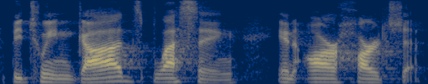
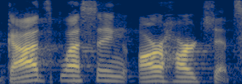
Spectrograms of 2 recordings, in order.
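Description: First: Said in the usual way. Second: "God's blessing", "our hardships" punched louder, set apart; preacher setting blessing against hardship, emphatic; stressed restatement. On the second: Shown as a demonstration. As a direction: hit each phrase as its own point, louder. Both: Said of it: "How do we put those two things together?".

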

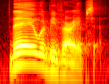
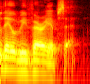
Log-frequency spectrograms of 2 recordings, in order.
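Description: First: "They" hit hard and louder, then falling; stress on They. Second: Said in the usual way. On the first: Real, not acted. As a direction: repeat it emphatically, leaning on "They". Repeated for emphasis.

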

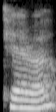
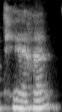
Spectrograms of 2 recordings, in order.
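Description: First: "Tierra" with an English r; English-style pronunciation. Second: "Tierra" with a breathed h for rr; Portuguese-style pronunciation. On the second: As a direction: say "Tierra" as tee-EH-ha. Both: Shown as a demonstration. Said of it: "not sure about the pronunciation".

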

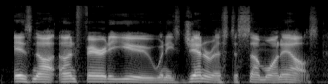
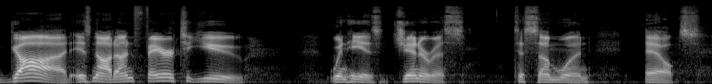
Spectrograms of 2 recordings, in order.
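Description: First: Said in the usual way. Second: Slow, with "God" stressed and a falling close; emphatic slow statement. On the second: Real, not acted. Pastor stressing the key point to the church, slow and emphatic. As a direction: weigh every word. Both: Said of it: "let me say again".

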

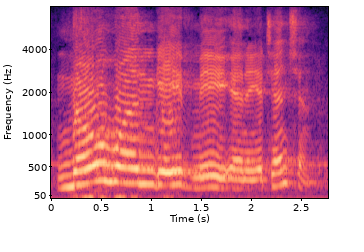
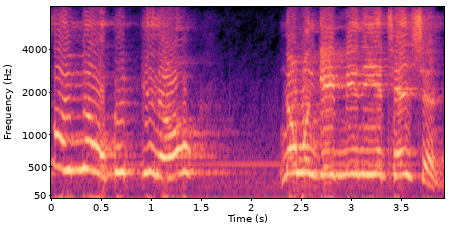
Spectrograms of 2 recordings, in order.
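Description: First: "No" stressed, slow and deliberate. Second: Put-on crying child. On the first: Shown as a demonstration. Speaker repeats the boy's words to the audience, slow stress on "No". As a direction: lean on "No" to show all-or-nothing. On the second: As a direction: play the hurt boy pleading. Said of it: "And he says".

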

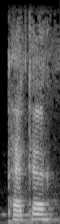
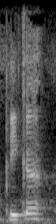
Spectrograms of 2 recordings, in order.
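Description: First: "Pekka" with an e as in peck; unsure pronunciation. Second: "Pika" with a long ee, PEE-kuh; questioning pronunciation. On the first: Co-host unsure of a term, trying "Pekka" with a short e. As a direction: try "Pekka", short e in the first syllable. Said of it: "however the hell you n-, pronounce it". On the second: Co-host trying the likelier form, "Pika" said PEE-kuh. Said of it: "I think it's called Pika". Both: Shown as a demonstration.

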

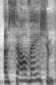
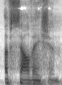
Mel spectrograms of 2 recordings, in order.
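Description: First: Salvation repeated higher and louder; emphatic salvation. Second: Said in the usual way. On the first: Real, not acted. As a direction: lift and punch salvation.

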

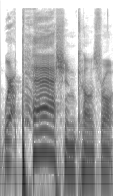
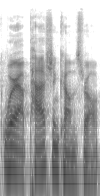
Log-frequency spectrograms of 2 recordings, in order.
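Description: First: "passion" hit hard and drawn out, slow line; stress on passion. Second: Said in the usual way. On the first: Retold or imitated. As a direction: overemphasize the word "passion" mid-sentence, stretching it out. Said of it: "Really emphasize passion". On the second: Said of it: "the line was like".

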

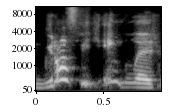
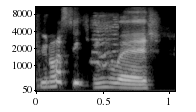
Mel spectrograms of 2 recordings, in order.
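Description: First: High, mocking sing-song; mock snooty Quebec girl. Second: Quieter, dropped-down repeat of the mock line; mock snooty Quebec girl, softer. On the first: Mocking Quebec girls who refuse English, high mock snooty voice. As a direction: parody a haughty Quebec girl in a raised voice. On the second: Mocking Quebec girls again, softer mock snooty repeat. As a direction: let the parody fall away into a soft mutter. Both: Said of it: "And now they're over here like".

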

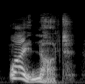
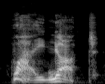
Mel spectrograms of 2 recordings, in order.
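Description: First: Tentative, high wondering; light, self-persuading question; musing to himself. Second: Indignant, hard challenge; heated, defiant retort; angry cry. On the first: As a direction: try the idea out on yourself. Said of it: "he said softly to himself". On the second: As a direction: throw the question back angrily. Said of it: "he cried". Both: A narrator's reading.

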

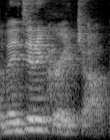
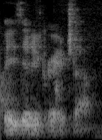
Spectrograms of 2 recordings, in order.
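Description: First: Said in the usual way. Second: Unvoiced, soft repeat of the same line; whispered aside. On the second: Shown as a demonstration. Reassuring the others she loves her parents, in a whisper. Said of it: "No, they did a great job".

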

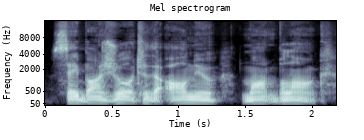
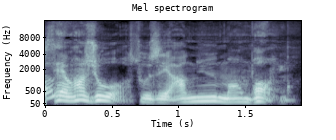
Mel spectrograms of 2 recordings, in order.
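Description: First: Slow read with a touch of bad French accent; lightly Frenchified ad copy, drawn out; terrible French accent. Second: Slow, thickly put-on French accent; terrible French accent. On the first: Co-host reading shoe website copy, mild French accent. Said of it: "sorry, that was my terrible". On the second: Co-host repeating shoe ad on purpose, hammed-up French accent. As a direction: ham up the bad French accent, drawn out. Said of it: "I said that in an accent".

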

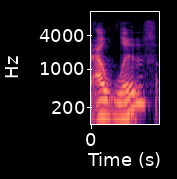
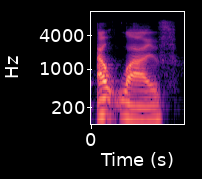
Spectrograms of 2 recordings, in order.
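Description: First: Outlive said as OUT-liv, rhyming with give; Outlive, last syllable like to live, rising; Outlive with short i. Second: Outlive said as OUT-lyve, rhyming with five; Outlive, last syllable like live wire; Outlive with long i. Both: Shown as a demonstration. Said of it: "I'm not sure".

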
